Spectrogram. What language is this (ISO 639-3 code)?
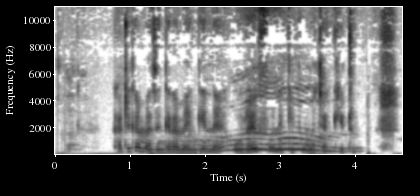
swa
